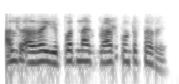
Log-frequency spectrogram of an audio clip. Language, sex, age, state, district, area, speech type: Kannada, male, 45-60, Karnataka, Dharwad, rural, conversation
